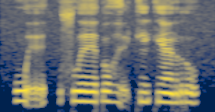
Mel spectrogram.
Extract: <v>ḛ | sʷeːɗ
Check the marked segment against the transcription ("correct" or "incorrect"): incorrect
